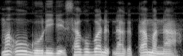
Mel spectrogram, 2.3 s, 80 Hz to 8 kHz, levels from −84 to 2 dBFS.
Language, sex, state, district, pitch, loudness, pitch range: Garo, male, Meghalaya, South Garo Hills, 120 Hz, -15 LUFS, 110-150 Hz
